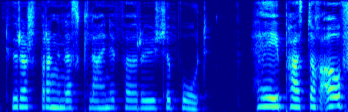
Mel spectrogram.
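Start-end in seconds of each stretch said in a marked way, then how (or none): 2.5-3.5 loud, higher, drawn-out warning; alarmed shout. A narrator's reading. Gyda clinging to the rocking boat, alarmed shout. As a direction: cry out in mild alarm. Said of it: "schrie Gyda".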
